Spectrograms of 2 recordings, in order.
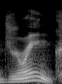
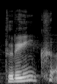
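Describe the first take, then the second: First: "drink" said as "jrink"; affricated dr. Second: "drink" said as "deu-rink", d and r apart; wrong Korean-style dr. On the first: Teacher modelling the word for learners, "drink" starting like "jr". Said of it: "그래서 drink가 됩니다". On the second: Teacher showing what never to say, "drink" as "deu-rink". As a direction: put a vowel between d and r in "drink". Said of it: "절대 drink 아니죠". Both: Shown as a demonstration.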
